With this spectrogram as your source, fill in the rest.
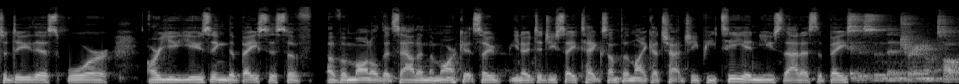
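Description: At 8.51 s the speech turns abruptly roomy and hollow, loses low end, and stays that way to the end. This is a switch to a distant microphone, likely after the close microphone's feed dropped out. Level falls by roughly 5 dB, and room noise sits about 30 dB below the speech.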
